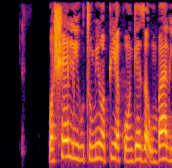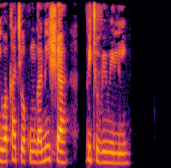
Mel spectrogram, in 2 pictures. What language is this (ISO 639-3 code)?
swa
